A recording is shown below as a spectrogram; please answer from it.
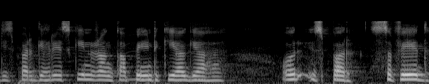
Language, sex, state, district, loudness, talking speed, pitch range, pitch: Urdu, female, Andhra Pradesh, Anantapur, -25 LUFS, 195 wpm, 200-220 Hz, 210 Hz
